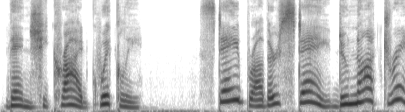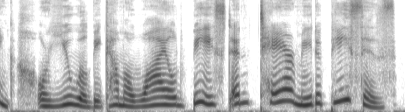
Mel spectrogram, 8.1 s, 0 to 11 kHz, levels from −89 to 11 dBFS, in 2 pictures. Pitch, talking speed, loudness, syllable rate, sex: 230 Hz, 165 wpm, -18 LUFS, 3.6 syllables/s, female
